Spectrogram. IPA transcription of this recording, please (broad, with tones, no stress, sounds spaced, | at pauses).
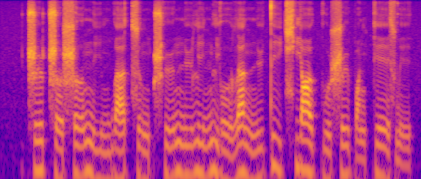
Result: ʈ͡ʂ ɻ̩˧˥ ʈ͡ʂ ɤ˨˩ ʂ ɤ˧˥ n̪ i˨˩ m w ä˧˥ t͡s ʊ˨˩ ŋ ʈ͡ʂʰ ɻ̩˧˥ n̪ y˧˥ l i˧˥ n l j o˨˩ ʊ̯ l a˥˩ n n̪ y˧˥ t̪ i˥˧ t͡ɕʰ j ɑ˥˩ ʊ̯ k u˧˥ ʂ ɻ̩˥˩ p ɑ˩ ŋ k e˥˩ ɪ̯ s w e˩ ɪ̯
